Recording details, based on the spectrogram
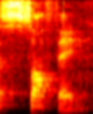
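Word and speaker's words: soften: ex-pms é outra palavra a palavra sofre sofre então sofre vem de soft perceba que se a gente tirar o e ter o n vai ficar a palavra soft que daí o pronuncio o tenete significa macio e suave só que quando a gente transforma em verbo a gente coloca o e no final e aí a gente não pronuncia mesmo ter por isso que a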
